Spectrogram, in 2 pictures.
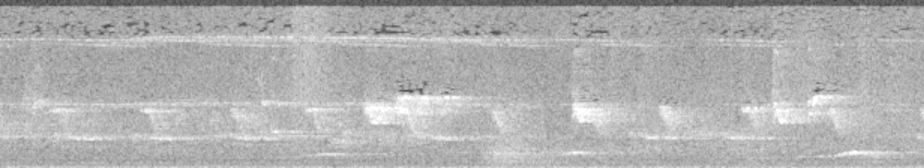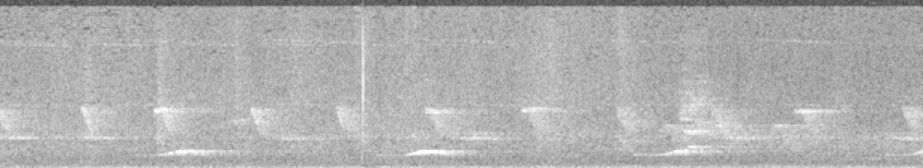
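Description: Faint, repeated bird calls: short rising chirps about once a second, with quicker higher chirps between them, over a low steady hum of room noise.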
